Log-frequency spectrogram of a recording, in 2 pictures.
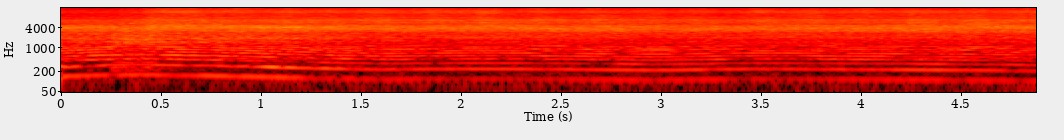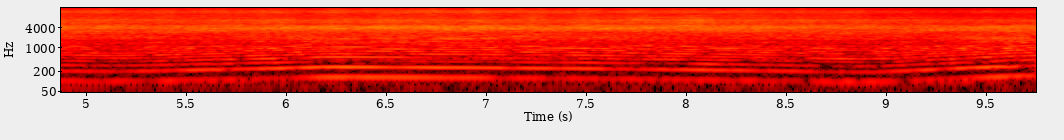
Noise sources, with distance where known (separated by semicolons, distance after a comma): large rotating saw, near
